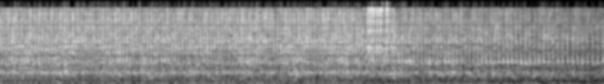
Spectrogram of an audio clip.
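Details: Tacx Flux trainer spinning: rough, gritty grinding with a low hum, then two sharp clunks and fast ticking; grinding noise.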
